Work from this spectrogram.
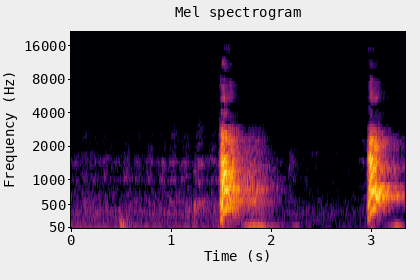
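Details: Lauda the racing dog, a Poodle, going crazy: two loud, sharp barks about a second and a half apart, each with a brief trailing ring, separated by quiet room silence.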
